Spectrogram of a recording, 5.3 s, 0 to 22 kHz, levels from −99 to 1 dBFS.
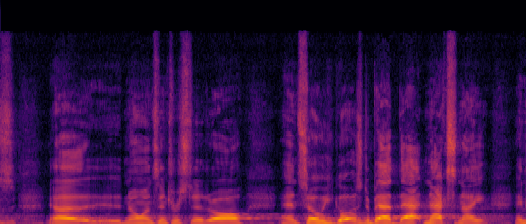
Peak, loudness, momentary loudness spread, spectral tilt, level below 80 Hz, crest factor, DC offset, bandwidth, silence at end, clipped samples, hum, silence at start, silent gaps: -12 dBFS; -31 LUFS; 15 LU; -4.5 dB/octave; -76 dBFS; 18 dB; under 0.1%; 19 kHz; 0 s; under 0.1%; none; 0 s; none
